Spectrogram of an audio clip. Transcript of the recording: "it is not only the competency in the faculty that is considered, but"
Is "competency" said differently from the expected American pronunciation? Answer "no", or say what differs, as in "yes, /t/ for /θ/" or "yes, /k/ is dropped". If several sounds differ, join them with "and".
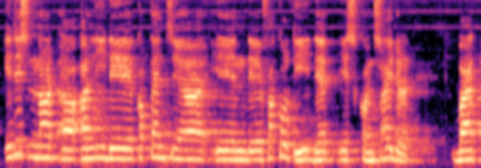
yes, /m/ is dropped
